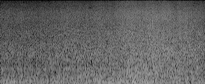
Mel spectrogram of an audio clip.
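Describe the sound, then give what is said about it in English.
Salty sea water rushes over a person's body: a dense, continuous wash of surf noise that swells slightly toward the middle, with no voices. “She had a vague vision of the smoke-covered sky, which was blurred by the salty water rushing frequently over her body.”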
